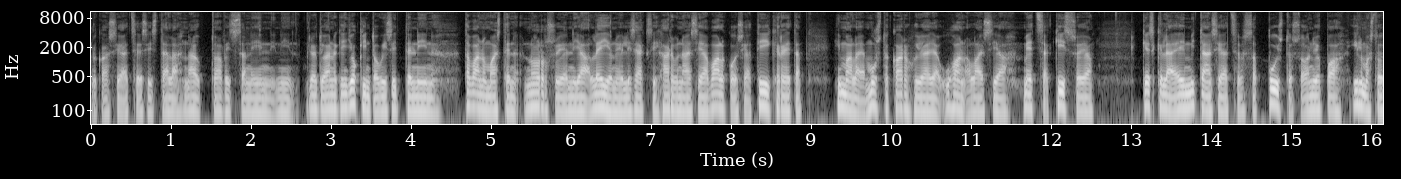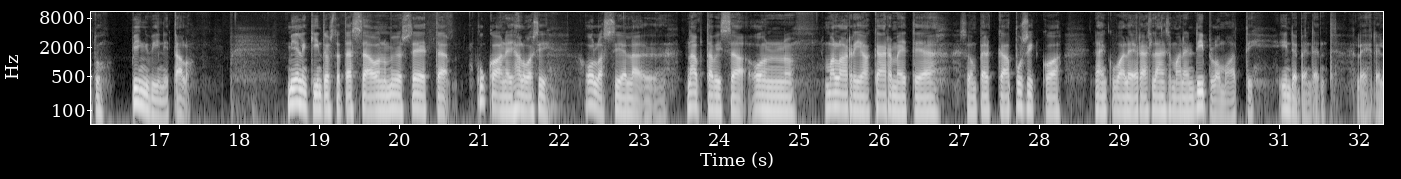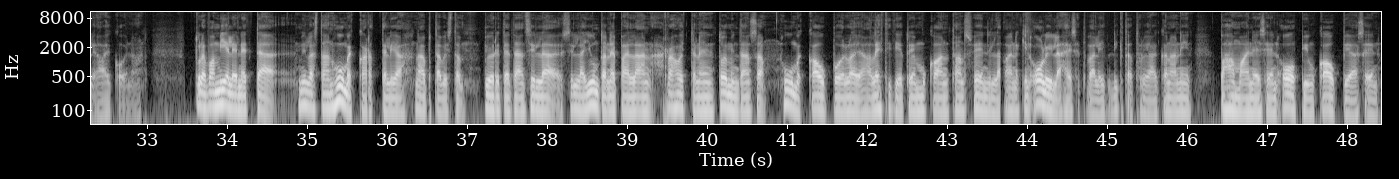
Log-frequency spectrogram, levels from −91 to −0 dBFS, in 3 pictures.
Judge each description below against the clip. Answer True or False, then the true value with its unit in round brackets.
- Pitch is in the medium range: False (100 Hz)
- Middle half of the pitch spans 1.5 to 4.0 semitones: True (2.7 semitones)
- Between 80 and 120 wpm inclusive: True (110 wpm)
